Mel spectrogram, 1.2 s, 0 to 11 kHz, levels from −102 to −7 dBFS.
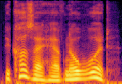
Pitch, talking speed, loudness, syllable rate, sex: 135 Hz, 245 wpm, -15 LUFS, 6.5 syllables/s, male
